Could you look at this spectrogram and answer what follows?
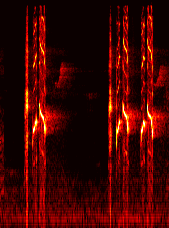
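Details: Sooty-headed bulbul calling rivals, a lure recording: two loud bubbly phrases, each of three quick notes with a dropping whistled slur, separated by a short pause.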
